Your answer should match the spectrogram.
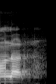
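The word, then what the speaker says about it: honour: इसका मतलब हुआ, जैसे एक एग्जांपल से जाने, लिखा हुआ ऑनर, ऑनर इट मीन्स पहला लेटर एच है लेकिन एच साइलेंट होता है, इसलिए इसको हम बोलते हैं ऑनर।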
